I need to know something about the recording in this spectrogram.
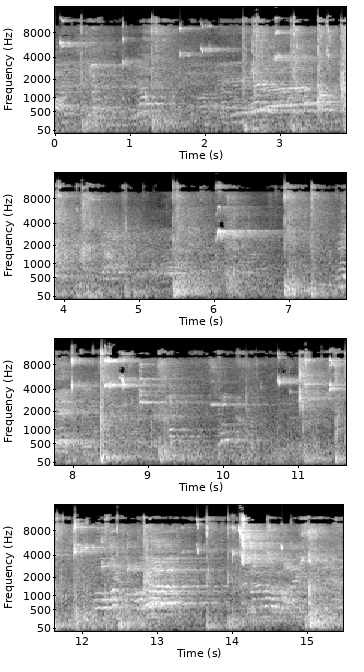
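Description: A volleyball is struck with hands in a large echoing gym.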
